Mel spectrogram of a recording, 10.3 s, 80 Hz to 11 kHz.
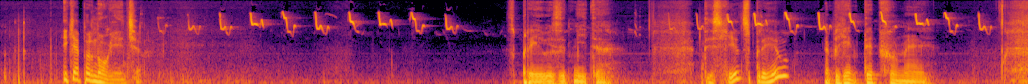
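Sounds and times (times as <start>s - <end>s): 
faint low rumble: 0.3s - 10.2s
speech: 0.6s - 1.6s, 5.3s - 6.2s, 7.0s - 9.4s
common chiffchaff singing: 1.5s - 10.1s.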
